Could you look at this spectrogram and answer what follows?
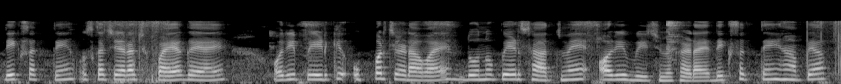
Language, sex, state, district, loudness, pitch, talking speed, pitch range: Hindi, male, Rajasthan, Jaipur, -18 LUFS, 225 Hz, 235 wpm, 205-235 Hz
